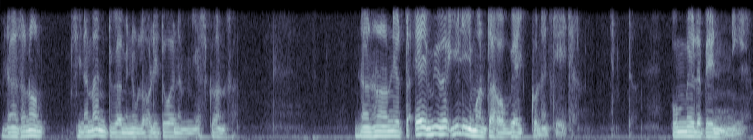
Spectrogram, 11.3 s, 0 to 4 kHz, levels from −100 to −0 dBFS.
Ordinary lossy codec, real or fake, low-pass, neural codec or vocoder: none; real; 3.6 kHz; none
